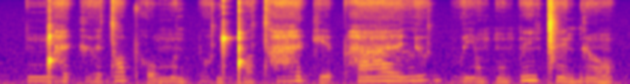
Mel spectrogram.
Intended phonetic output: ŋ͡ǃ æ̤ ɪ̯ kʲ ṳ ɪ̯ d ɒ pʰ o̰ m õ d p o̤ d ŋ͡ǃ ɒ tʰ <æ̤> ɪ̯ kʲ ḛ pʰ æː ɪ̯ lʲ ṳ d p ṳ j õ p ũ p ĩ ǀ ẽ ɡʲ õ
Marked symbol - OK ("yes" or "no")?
yes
